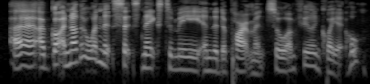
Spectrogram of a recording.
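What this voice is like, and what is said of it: Strong Scottish accent. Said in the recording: “So her accent you mightn't be getting. That's why I'm going to repeat everything from her. She's from Scotland”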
